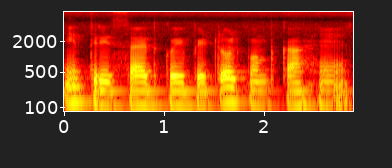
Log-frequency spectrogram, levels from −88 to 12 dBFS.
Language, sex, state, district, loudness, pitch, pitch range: Hindi, male, Jharkhand, Deoghar, -18 LUFS, 110 Hz, 105-110 Hz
